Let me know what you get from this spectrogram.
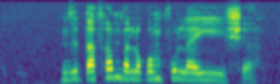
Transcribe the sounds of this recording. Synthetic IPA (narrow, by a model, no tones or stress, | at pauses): nd͡zitafambʱalɔkɔɱfulajiːʃa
